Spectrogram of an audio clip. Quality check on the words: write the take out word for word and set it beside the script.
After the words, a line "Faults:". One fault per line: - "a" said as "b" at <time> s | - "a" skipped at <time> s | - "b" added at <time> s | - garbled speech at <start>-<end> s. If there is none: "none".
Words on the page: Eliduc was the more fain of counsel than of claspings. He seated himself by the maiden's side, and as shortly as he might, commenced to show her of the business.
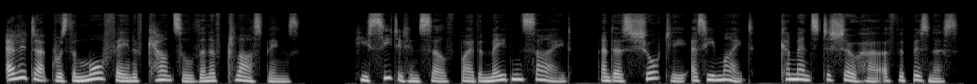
Eliduc was the more fain of counsel than of claspings. He seated himself by the maiden's side, and as shortly as he might, commenced to show her of the business.
Faults:
none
